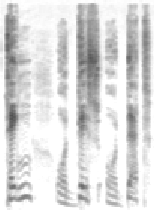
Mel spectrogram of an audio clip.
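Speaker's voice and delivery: "ting or this or that" with every th hardened to t or d; Dutch-accented TH. Shown as a demonstration. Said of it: "very big problem, pro-, for, for instance, pronouncing the T H".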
